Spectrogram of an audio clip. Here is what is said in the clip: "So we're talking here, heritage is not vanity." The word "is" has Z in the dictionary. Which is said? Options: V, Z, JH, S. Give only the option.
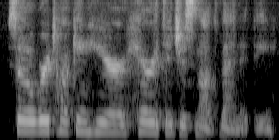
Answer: Z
